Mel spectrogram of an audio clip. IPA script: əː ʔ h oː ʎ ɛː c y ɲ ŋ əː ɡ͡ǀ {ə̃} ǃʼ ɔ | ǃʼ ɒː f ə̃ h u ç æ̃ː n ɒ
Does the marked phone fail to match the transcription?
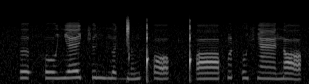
no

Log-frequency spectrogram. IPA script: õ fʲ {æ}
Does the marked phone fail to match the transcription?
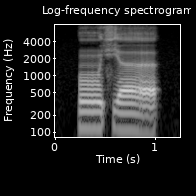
yes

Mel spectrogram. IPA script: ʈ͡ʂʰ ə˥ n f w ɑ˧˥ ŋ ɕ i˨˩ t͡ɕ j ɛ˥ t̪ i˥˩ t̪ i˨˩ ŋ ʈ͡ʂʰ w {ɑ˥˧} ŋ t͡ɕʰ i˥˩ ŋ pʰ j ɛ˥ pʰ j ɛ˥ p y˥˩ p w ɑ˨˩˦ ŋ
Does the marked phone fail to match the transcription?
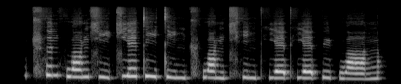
no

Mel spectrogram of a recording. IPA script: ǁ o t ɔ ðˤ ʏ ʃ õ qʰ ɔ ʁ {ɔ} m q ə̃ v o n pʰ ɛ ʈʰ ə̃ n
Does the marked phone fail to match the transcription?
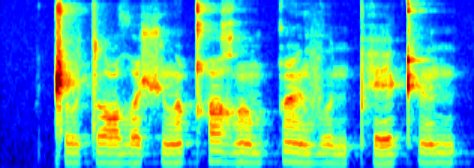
yes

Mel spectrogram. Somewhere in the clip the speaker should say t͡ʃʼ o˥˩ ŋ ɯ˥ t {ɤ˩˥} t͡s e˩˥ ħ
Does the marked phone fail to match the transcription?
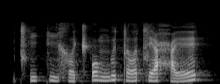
no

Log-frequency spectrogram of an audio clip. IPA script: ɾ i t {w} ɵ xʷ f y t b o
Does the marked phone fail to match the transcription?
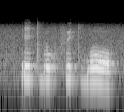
yes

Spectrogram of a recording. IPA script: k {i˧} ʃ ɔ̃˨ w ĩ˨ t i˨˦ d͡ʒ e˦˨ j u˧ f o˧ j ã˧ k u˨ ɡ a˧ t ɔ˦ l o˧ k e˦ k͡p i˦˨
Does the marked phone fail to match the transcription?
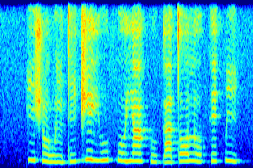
no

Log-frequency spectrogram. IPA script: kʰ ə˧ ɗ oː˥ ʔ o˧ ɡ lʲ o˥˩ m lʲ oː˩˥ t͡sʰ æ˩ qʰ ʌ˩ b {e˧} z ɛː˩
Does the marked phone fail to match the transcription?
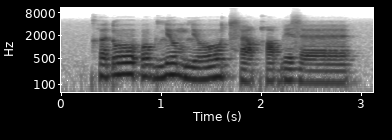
no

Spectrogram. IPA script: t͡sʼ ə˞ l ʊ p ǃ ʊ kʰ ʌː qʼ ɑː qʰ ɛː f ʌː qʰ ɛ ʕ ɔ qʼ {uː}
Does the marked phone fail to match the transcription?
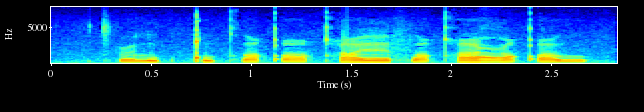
yes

